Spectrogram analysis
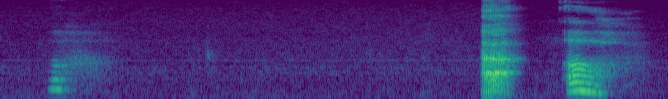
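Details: Woman deliberately inducing burps, which then give her hiccups: a soft belch, then two loud voiced belches a second apart; belching.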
